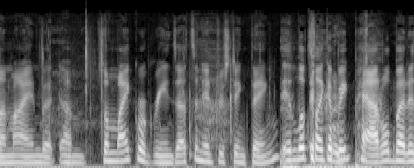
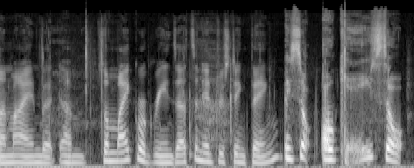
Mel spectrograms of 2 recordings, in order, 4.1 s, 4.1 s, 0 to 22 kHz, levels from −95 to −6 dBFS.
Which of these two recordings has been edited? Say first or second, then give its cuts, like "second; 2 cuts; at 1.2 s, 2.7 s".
first; 1 cut; at 2.8 s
